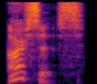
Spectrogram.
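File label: "arsis", British English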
